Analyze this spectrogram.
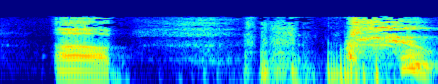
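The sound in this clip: A single loud, sharp sneeze bursts out at the start, then people talk.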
